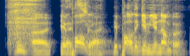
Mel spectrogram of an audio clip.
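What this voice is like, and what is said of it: Bad put-on New Jersey accent. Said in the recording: “I just tried a Jersey accent... That was the worst accent.”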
